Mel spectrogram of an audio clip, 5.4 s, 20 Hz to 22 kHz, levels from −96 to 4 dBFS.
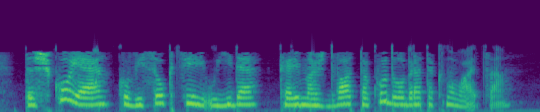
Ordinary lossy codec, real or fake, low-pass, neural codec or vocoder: AAC, 16 kbps; real; 19.8 kHz; none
